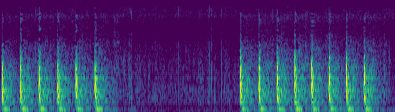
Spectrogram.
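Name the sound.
knocking on a door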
